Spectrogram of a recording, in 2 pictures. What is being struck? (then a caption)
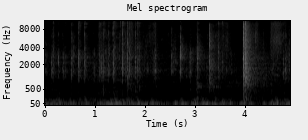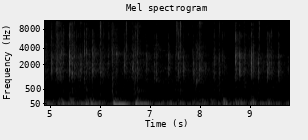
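Mechanical keyboard with plastic keycaps. Fingertips type on a compact mechanical keyboard with plastic keycaps, using one hand at the start. A quick, uneven stream of bright, clacky keystrokes plays over a steady low hum, with a sharper clack near the 4-second mark and a louder burst of keys just after 6 seconds.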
